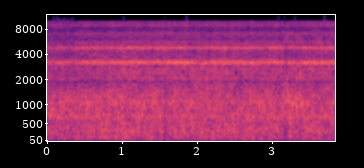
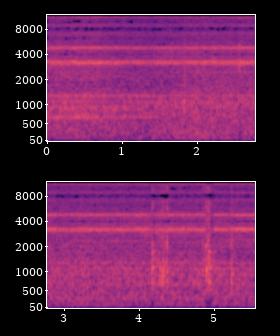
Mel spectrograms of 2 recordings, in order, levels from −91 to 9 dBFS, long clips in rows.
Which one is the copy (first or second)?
first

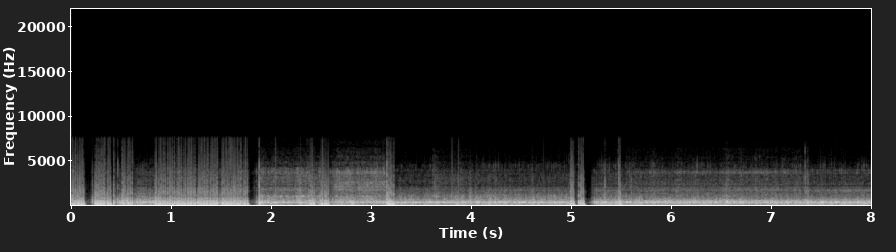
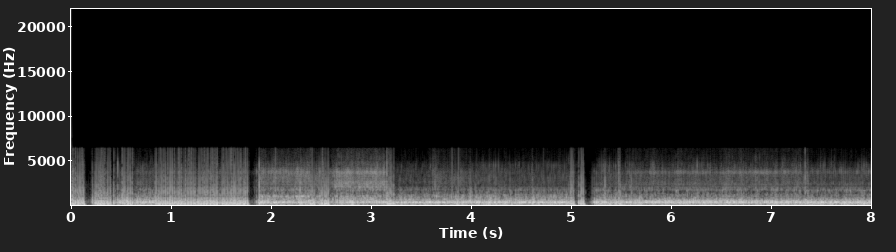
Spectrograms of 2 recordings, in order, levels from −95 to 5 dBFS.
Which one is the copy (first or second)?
second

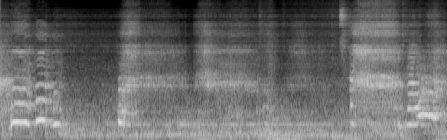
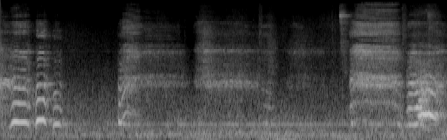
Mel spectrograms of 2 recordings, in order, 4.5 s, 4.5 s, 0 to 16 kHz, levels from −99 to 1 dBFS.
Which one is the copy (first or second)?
first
